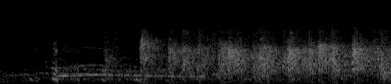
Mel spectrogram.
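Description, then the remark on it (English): An audience at a City of Bisbee meeting breaks into steady applause after a motion passes 5-1, following a moment of faint voices; the clapping builds quickly and continues as a dense, moderately loud patter. “Thought there was no clapping from earlier.”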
